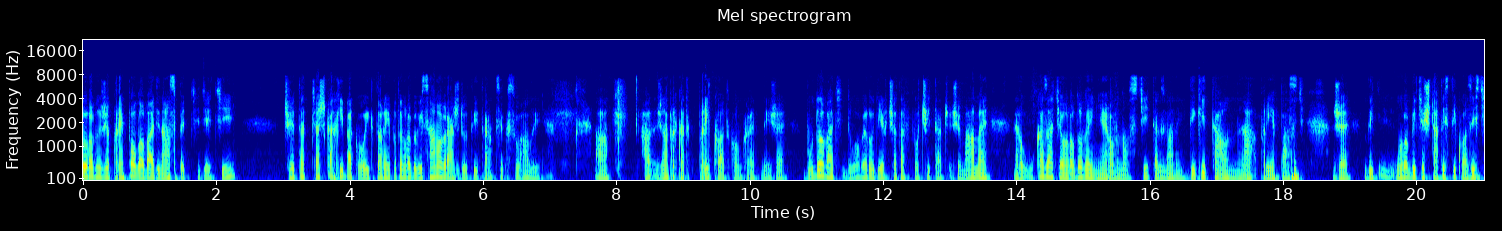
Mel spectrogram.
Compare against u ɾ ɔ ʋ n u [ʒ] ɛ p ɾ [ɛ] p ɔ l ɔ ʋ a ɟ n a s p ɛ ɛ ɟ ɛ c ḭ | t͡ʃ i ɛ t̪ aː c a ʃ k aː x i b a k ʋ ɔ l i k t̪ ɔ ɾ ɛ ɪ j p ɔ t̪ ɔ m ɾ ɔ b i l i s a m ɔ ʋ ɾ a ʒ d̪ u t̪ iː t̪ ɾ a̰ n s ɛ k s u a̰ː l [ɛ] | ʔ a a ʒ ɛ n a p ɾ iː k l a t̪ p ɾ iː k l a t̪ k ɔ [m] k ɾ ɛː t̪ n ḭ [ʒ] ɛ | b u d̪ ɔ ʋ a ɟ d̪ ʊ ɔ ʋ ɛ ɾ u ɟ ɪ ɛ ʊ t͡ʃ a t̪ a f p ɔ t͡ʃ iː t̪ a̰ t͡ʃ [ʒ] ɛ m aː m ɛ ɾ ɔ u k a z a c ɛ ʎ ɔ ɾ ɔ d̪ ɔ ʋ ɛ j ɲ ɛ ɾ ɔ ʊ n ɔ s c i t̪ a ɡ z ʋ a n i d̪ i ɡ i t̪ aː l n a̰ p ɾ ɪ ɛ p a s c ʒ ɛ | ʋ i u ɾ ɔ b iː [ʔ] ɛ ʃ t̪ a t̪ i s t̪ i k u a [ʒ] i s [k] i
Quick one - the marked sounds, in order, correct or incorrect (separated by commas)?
correct, correct, incorrect, incorrect, correct, correct, incorrect, incorrect, incorrect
